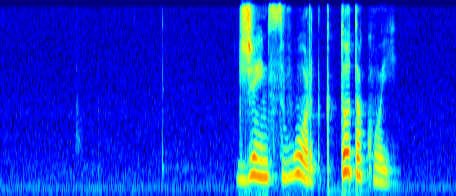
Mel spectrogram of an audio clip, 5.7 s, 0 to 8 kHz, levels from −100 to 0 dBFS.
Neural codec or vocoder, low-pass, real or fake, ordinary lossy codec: none; 7.2 kHz; real; Opus, 64 kbps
